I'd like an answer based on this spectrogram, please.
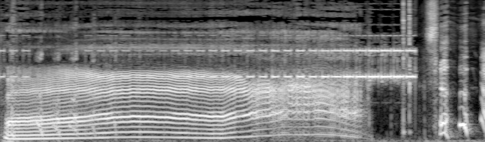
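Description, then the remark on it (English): A voice imitates an alarm slowly starting up: one long, loud, droning vocal tone that swells and wavers for about four seconds before breaking off into brief talking. “You know, man, it's like when bombing feels like, man, when you set your alarm to slowly start.”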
